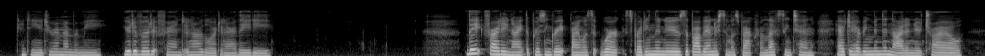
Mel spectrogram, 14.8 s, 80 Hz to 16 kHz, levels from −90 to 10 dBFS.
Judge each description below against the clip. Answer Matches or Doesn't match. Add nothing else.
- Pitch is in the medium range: Matches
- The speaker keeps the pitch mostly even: Doesn't match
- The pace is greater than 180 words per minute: Doesn't match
